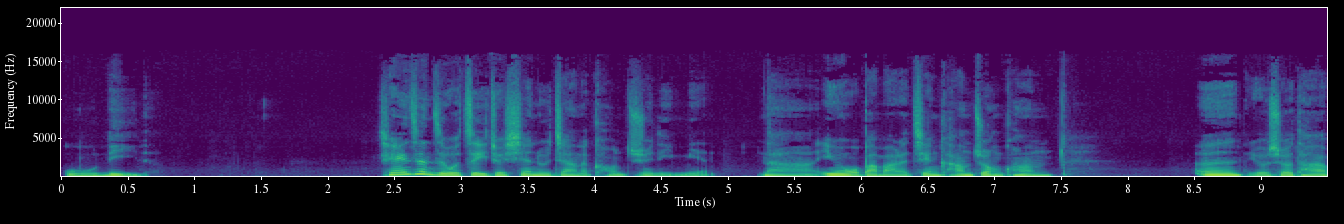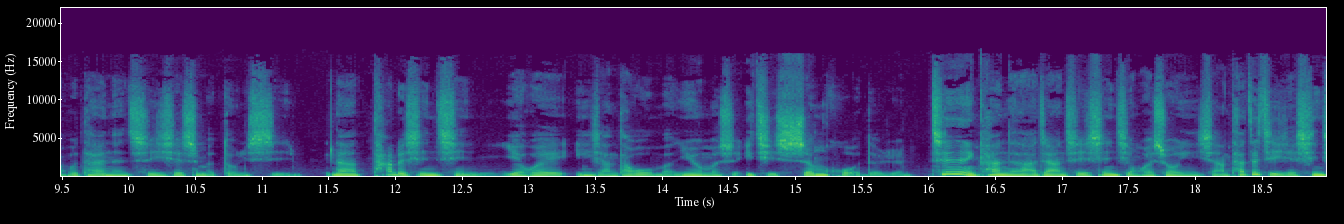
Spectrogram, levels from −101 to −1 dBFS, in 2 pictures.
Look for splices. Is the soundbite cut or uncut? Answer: cut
